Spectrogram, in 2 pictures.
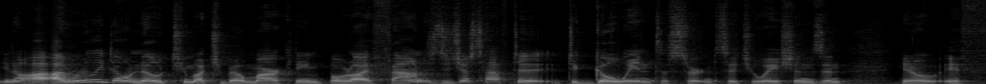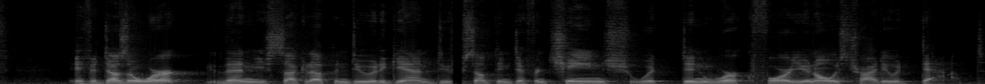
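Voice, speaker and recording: Loud and fairly quick, a man talks with a Canadian accent. His pitch is medium, with very wide swings. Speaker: small business owner. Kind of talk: interview. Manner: animated.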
